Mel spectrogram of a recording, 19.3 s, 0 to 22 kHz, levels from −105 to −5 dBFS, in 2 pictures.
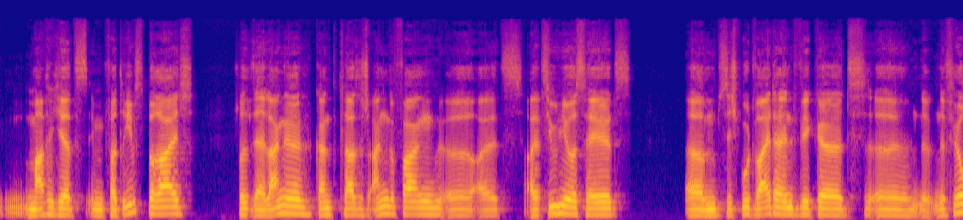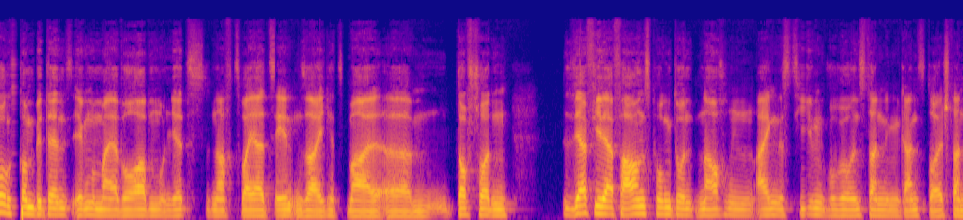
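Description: Short concealed packet loss at 2.45 s and 3.29 s: about 20 ms and 40 ms failed to arrive in time, and the decoder extrapolated the preceding sound, leaving a brief smear. A burst of packet loss follows at 5.35 s and 9.75 s: 60 ms and 80 ms are lost, bridged by a held, fading continuation before the audio resumes with that stretch missing. Further short concealed losses of 20 ms at 12.35 s and 40 ms at 17.65 s produce the same momentary wobble.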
